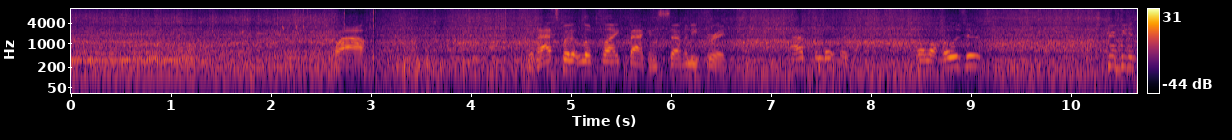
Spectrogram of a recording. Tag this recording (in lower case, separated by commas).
outside, urban or man-made, speech, vehicle, car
